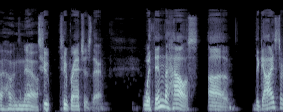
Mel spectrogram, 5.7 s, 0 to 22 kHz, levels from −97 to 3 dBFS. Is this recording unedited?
yes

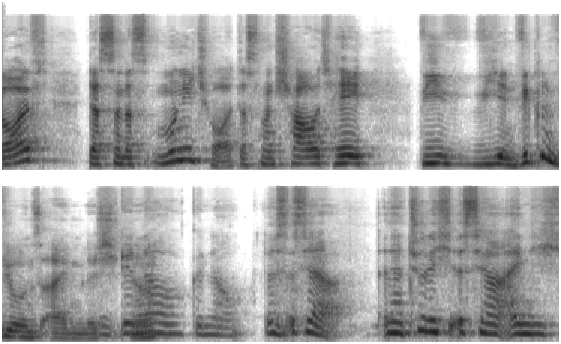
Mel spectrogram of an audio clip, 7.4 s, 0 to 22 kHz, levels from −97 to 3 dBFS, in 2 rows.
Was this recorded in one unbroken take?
no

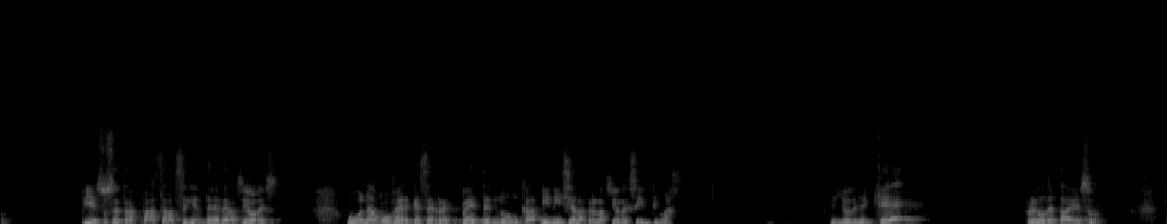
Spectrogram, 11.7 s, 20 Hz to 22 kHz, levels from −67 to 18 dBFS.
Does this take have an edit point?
no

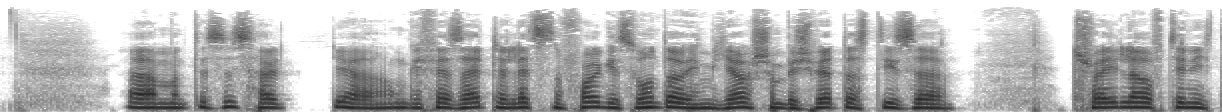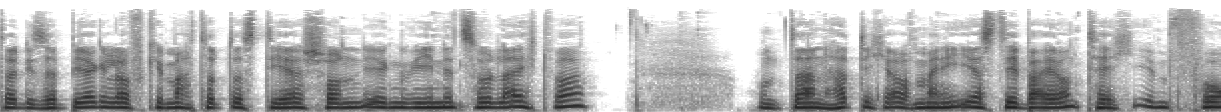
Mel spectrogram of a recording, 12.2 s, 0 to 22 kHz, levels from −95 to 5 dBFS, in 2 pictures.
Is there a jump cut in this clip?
no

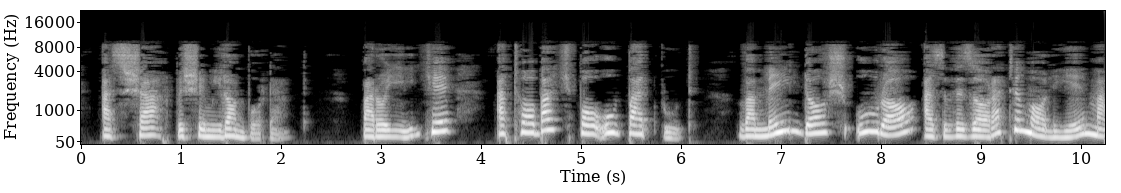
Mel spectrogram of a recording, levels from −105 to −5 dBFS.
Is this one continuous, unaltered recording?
yes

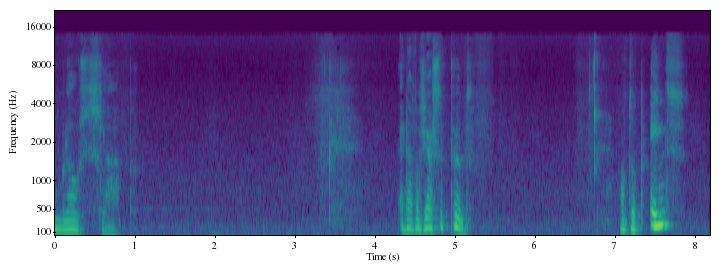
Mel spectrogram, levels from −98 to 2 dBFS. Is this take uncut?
yes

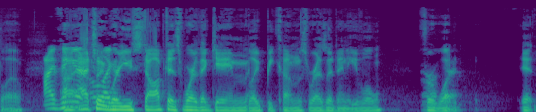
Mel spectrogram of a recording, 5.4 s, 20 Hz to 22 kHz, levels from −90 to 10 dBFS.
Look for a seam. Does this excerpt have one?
yes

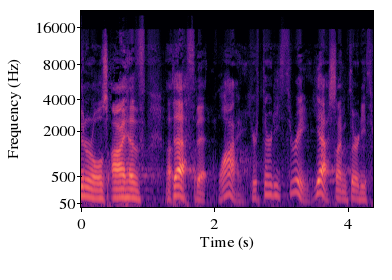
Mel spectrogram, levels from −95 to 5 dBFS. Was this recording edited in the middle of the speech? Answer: yes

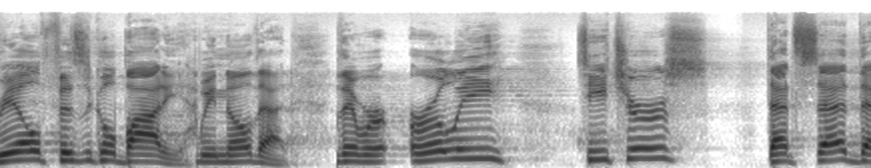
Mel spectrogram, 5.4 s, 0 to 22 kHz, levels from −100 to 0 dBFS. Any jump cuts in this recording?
yes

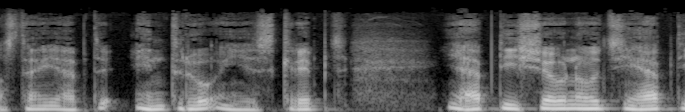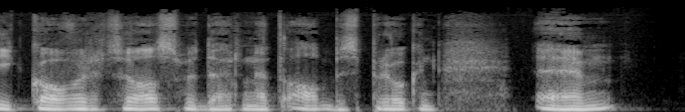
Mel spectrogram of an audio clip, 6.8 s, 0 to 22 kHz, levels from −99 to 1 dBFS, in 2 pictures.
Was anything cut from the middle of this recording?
no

